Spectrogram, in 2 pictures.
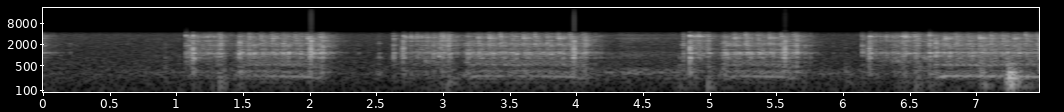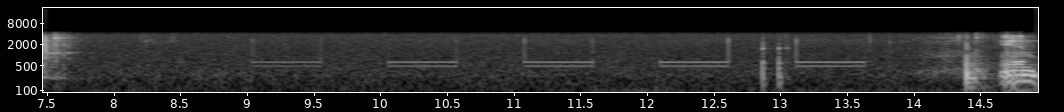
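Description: Several bursts of rotary dial clicking on a PTT Holland rotary telephone, then a repeating two-tone busy signal pulsing evenly, with a few faint clicks and a final clatter.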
